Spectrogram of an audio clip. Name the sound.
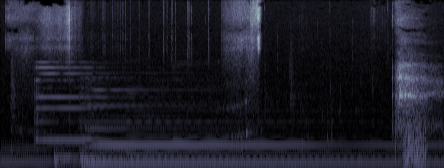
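sipping water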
